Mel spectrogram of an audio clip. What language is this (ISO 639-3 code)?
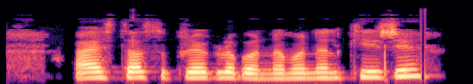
pus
